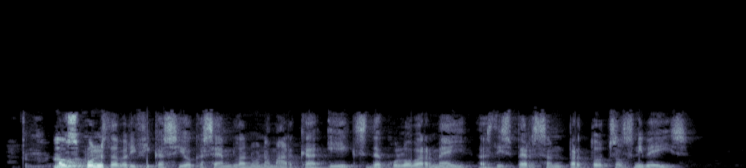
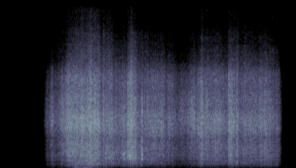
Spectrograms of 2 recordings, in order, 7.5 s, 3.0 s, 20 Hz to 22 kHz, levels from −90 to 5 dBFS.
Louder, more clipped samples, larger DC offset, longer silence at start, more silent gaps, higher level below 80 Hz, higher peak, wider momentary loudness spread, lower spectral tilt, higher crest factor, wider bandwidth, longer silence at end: first, -25 LUFS vs -31 LUFS; neither; neither; about the same, 0.35 s vs 0.45 s; neither; first, -60 dBFS vs -86 dBFS; first, -2 dBFS vs -12 dBFS; first, 18 LU vs 9 LU; first, -5 dB/octave vs 4 dB/octave; about the same, 24 dB vs 22 dB; second, 7.8 kHz vs over 20 kHz; first, 0.6 s vs 0.15 s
